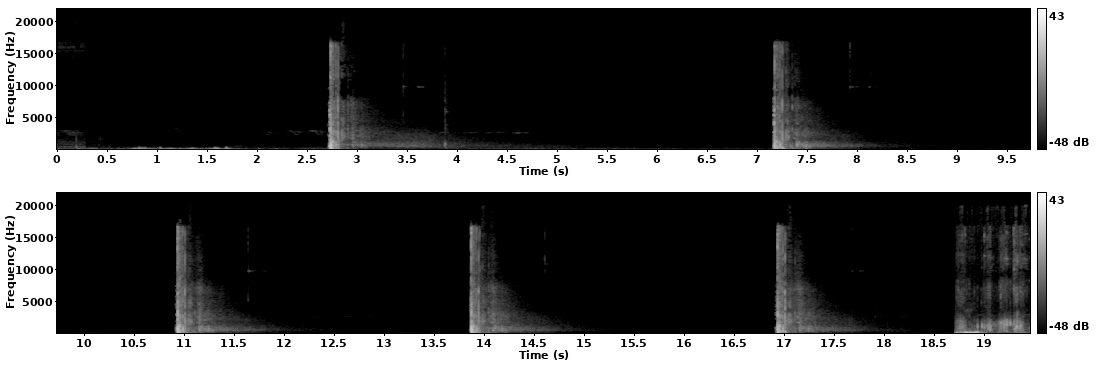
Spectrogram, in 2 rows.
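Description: A Walther PDP everyday-carry pistol fired offhand at 15 yards on a range: six sharp, loud single shots spaced a few seconds apart, each with a short echoing tail, and a brief low murmur before the first shot.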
